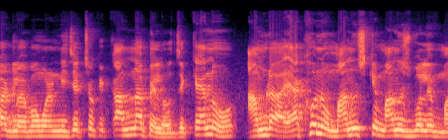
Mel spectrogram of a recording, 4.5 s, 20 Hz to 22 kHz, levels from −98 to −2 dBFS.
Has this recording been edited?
no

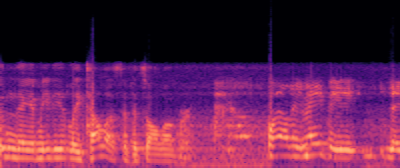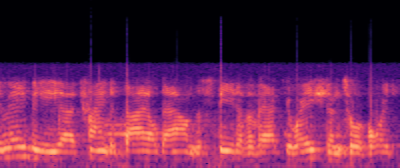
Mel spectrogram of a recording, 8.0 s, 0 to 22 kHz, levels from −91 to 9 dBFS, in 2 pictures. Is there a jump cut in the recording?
yes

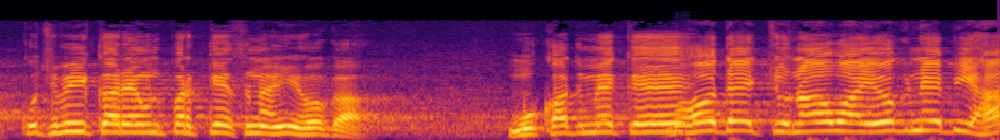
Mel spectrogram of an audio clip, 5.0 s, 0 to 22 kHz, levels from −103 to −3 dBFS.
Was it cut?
yes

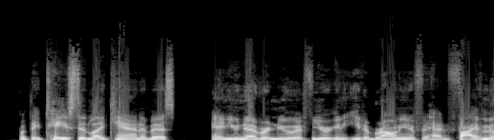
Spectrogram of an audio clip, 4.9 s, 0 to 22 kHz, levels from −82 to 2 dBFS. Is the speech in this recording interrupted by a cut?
yes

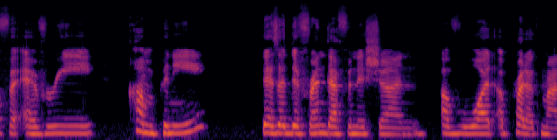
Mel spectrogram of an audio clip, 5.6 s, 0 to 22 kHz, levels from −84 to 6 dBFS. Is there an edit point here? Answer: no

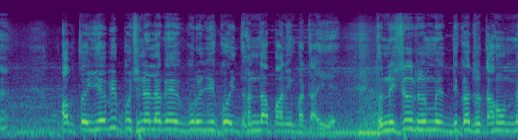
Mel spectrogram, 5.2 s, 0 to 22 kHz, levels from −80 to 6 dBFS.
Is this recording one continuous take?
yes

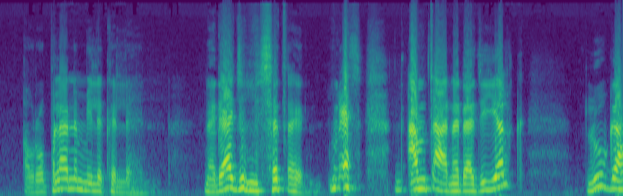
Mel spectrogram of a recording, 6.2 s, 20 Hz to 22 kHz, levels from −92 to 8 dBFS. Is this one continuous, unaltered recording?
yes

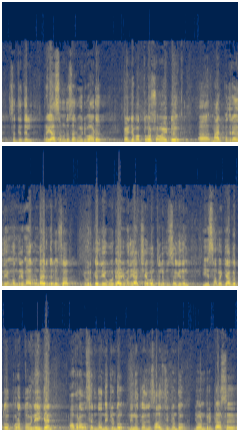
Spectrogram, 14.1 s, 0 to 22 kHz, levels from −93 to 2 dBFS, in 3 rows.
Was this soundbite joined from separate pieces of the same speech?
yes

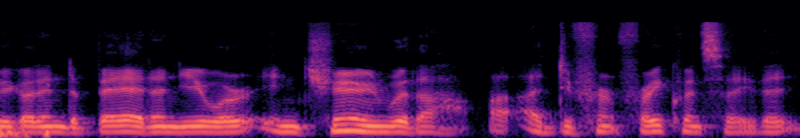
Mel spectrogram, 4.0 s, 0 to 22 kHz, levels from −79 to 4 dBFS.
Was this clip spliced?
no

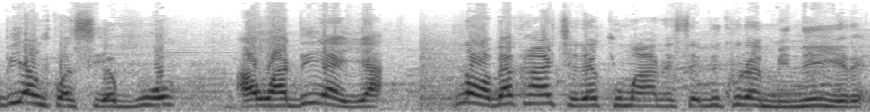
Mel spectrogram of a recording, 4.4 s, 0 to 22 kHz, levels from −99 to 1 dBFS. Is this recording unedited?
no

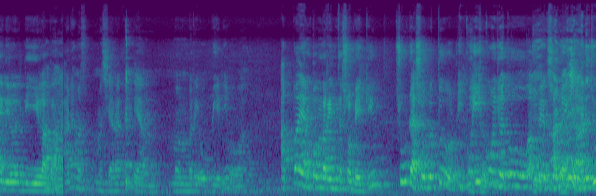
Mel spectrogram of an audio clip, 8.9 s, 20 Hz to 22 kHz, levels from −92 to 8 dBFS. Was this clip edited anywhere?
yes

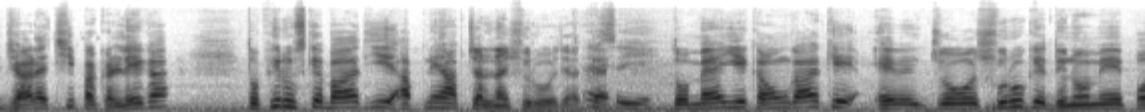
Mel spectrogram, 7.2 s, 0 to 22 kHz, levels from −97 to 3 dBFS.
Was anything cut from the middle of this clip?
no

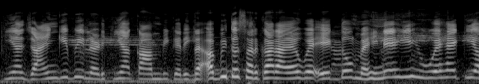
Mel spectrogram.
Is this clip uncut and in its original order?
no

